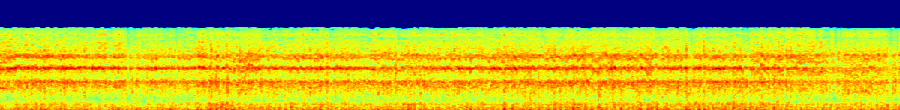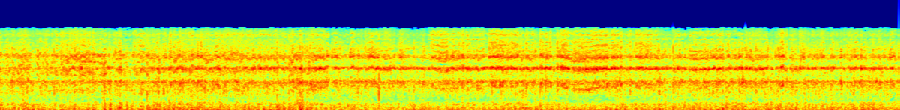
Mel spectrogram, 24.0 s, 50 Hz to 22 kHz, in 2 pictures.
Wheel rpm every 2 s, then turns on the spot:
230, 230, 230, 230, 230, 210, 200, 220, 230, 230, 230, 230.
none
